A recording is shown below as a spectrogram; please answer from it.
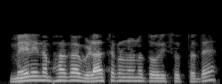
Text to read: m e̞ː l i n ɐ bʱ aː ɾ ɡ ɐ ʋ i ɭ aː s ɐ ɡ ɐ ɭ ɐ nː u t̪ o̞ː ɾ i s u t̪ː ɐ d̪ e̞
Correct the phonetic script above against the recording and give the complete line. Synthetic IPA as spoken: m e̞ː l i n ɐ bʱ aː ɡ ɐ ʋ i ɭ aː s ɐ ɡ ɐ ɭ ɐ nː u t̪ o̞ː ɾ i s u t̪ː ɐ d̪ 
